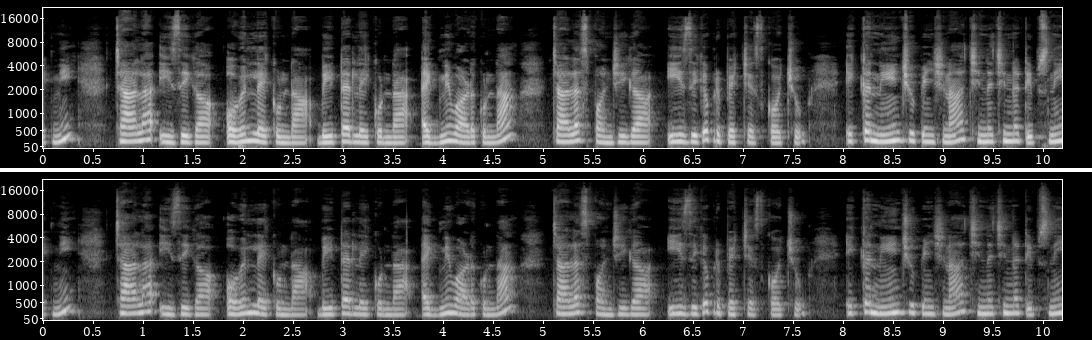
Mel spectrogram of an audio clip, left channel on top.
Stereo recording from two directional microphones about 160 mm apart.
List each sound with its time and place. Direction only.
0.1 s speech: 20° left (ahead or behind)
